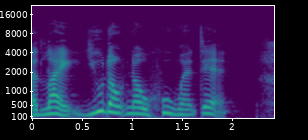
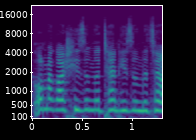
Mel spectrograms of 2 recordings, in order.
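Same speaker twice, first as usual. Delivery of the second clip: put-on frantic, spiralling alarm, high and rattled off; 8 semitones higher, 3 dB quieter than usual. Retelling a contestant spiraling in panic: imitating someone panicking. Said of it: "she's having this spiral".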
